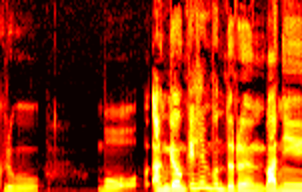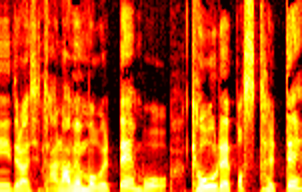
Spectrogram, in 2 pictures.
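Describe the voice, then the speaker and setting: The speaker is a woman with a medium pitch. Her tone is dark and mellow. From Gyeongsang region, South Korea. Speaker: radio writer. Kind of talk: casual chat.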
